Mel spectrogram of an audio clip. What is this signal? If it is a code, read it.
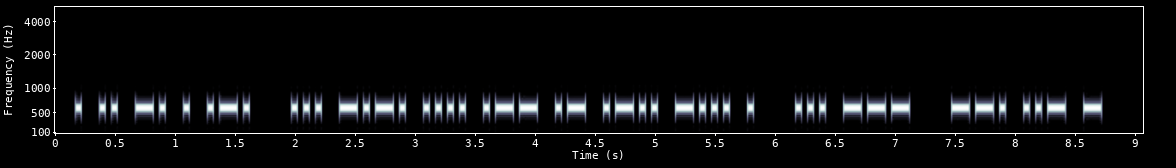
Morse code, heard as a keyed tone, about 24 wpm, 600 Hz. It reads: EINER SCHWALBE SO GUT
